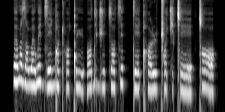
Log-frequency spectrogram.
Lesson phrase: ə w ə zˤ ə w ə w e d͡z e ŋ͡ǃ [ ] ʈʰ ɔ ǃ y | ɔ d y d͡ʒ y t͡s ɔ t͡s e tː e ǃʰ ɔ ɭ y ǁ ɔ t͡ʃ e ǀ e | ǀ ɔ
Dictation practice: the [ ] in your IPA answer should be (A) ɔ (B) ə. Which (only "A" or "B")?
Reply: A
